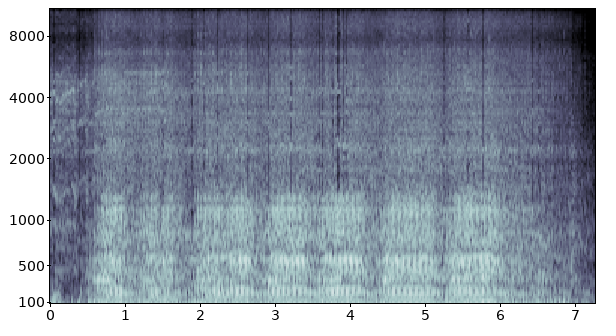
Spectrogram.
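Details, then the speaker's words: PGO T-Rex 150 that hasn't run in years, with little old fuel in it: a small single-cylinder idle that swells and sags about once a second until the idle is adjusted; it needs a tune-up. Unsettled idle. "all right let's start it up pretty good um just needed to mess with the idle there to get it to settle down"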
